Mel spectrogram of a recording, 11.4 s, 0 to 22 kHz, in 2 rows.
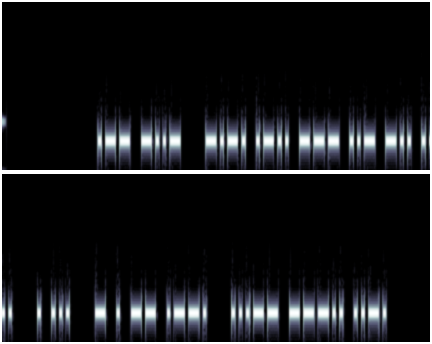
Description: Morse code, heard as a keyed tone, about 25 wpm, 700 Hz. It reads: WX CLOUDS ES TEMP 38F
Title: Practice QSO - Exchange 2 - Info - 25wpm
